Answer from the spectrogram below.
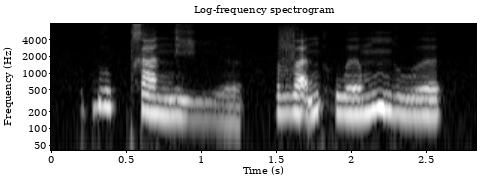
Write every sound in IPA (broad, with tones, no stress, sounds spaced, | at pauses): ɓ u˦˥ p̚ x a˧ n ɣ i̤˨˩ ə̯ | v a̰˧˥ n h w əː˨˦ m ɲ u˧ ə̯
